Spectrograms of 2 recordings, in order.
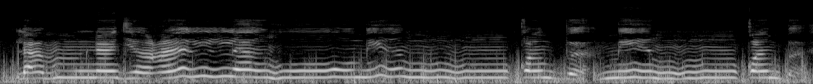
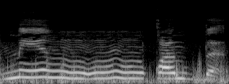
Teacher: Nun mati bertemu qaf, kita kena sembunyikan bunyi nun ke dalam huruf qaf disertai dengung harakat. Sembunyikan pada kadar 50%. Bukan sembunyi semua. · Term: ikhfa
